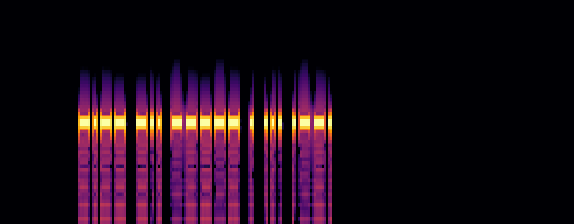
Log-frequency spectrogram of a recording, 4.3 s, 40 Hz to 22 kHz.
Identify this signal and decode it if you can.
Morse code, heard as a keyed tone, about 46 wpm, 700 Hz. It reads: YD0ESP
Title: DXCC-100 Call Signs - 6 Characters - Repeated 2x - 45wpm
